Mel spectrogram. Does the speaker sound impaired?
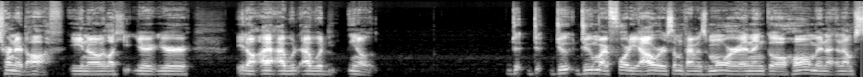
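Yes: stutter; stutter since childhood, never addressed as stuttering, talked a lot and fast, constantly told to slow down; adult, repeats words, gets stuck on words, often cannot start sentences, stutter also obstacle in Spanish; word repetitions, blocks at sentence start, stutters in Spanish too; here repeated sounds, repeated words.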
